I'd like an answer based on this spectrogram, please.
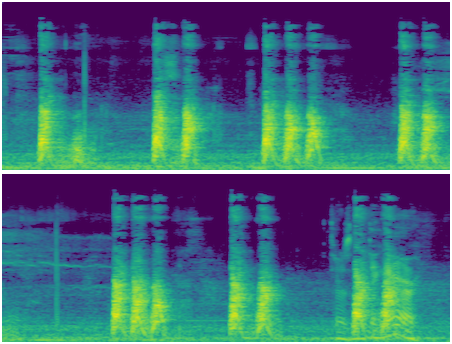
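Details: Mishka, a pug, barking in repeated bursts of two to four sharp, short barks separated by pauses of about a second, with a low steady hum in the background.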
